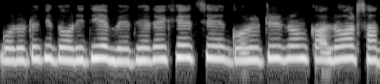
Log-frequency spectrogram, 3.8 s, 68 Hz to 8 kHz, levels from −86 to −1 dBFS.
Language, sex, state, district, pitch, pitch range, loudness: Bengali, female, West Bengal, Malda, 280 Hz, 265-290 Hz, -17 LUFS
